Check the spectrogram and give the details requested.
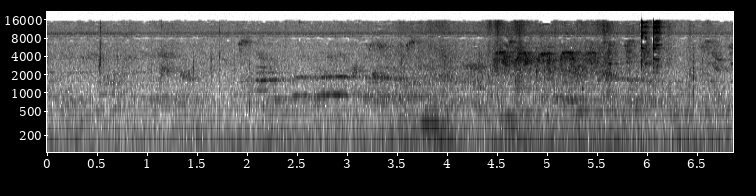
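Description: Birds calling faintly, with short gliding calls early on and a run of repeated high chirps in the second half. One sharp click about six seconds in is the loudest sound.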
